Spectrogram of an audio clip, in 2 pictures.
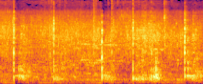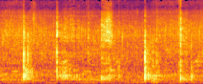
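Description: Pork, garlic, onion, ginger and chili sautéing in oil in a pan, sizzling steadily while being stirred, with a utensil scraping and knocking against the pan about twice a second.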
